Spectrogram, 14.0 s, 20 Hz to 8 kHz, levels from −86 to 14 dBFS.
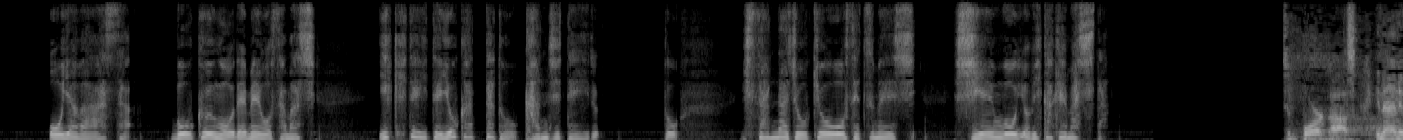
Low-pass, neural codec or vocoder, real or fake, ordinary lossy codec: none; none; real; none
